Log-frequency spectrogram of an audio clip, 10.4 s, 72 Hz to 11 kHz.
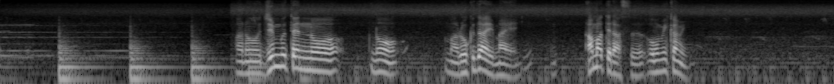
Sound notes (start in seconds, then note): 0.6 drumbeat thumping; 3.3 speaking in Japanese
